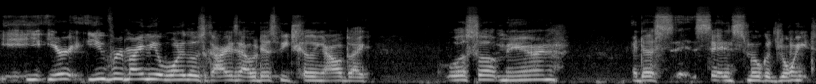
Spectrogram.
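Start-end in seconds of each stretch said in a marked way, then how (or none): 4.5-5.6 put-on relaxed, laid-back stoner voice. Imitating the kind of guy who chills and smokes a joint, imitating a laid-back chill guy. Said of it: "I don't mean to do your voice".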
